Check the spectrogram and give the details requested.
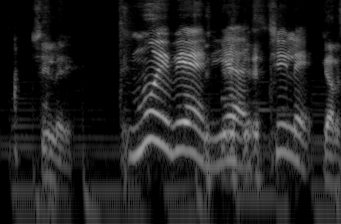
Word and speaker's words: Chile: Dre, I think you were putting the accent on the wrong syllable. Yes. Chile. Chile.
